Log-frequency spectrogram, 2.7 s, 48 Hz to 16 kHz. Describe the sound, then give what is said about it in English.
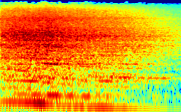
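A vehicle engine dies as it runs out of gas, a steady mid-pitched motor drone that fades away gradually over a few seconds. “Hey, why are we stopped? We didn't reach the end of the 4th finger yet. We're out of gas.”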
